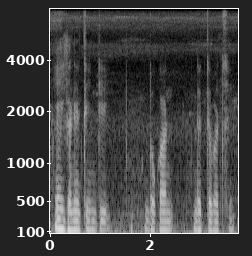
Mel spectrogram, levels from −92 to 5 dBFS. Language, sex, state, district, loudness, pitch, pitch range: Bengali, male, West Bengal, Cooch Behar, -19 LUFS, 125 Hz, 120-125 Hz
